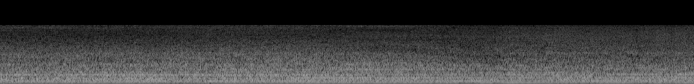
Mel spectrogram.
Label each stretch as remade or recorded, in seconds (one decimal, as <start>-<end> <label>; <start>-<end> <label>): 0.0-1.4 recorded; 1.4-2.1 remade; 2.1-4.6 recorded; 4.6-6.9 remade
